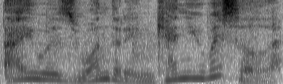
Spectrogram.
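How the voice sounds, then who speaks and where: A man's voice: a little high, huge pitch swings, normal speed, vocal fry, noisy background, full character voice. A man playing a bold, wry catlike warrior companion in a fantasy game, speaking in formal, eloquent phrases. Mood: musing. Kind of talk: fantasy game character acting.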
